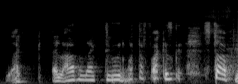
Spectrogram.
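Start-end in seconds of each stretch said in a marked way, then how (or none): 1.0-2.4 high-pitched exasperated plea; retold argument. Comic interrupting a fighting couple, exasperated. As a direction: break in urgently, pitch shooting up. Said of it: "shouting at each other".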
